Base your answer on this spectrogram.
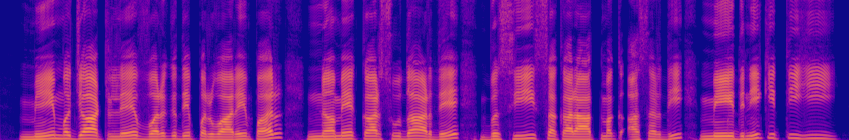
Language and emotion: Dogri, surprised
